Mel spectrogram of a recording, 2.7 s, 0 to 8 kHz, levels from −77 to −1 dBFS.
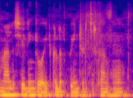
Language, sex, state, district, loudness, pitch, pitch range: Tamil, male, Tamil Nadu, Nilgiris, -16 LUFS, 100 Hz, 95-100 Hz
